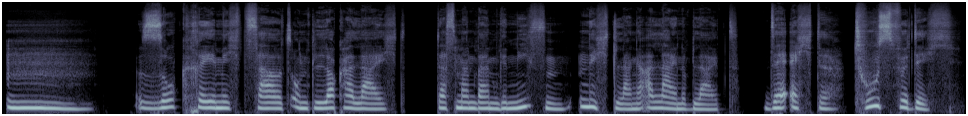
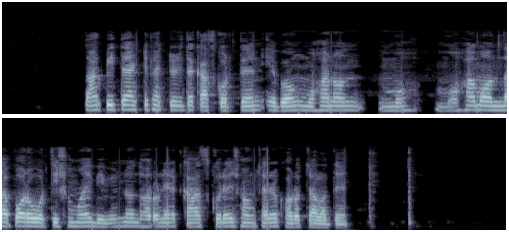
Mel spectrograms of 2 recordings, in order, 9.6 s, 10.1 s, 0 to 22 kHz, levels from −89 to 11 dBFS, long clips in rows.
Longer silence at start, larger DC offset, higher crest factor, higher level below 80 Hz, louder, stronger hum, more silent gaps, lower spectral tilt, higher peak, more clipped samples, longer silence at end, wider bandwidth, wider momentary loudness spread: second, 0.05 s vs 0.85 s; neither; about the same, 12 dB vs 16 dB; about the same, -58 dBFS vs -56 dBFS; second, -24 LUFS vs -18 LUFS; neither; first, 1.09-1.27 s, 4.05-4.35 s, 7.44-7.60 s, 8.46-8.52 s vs none; second, -5 dB/octave vs -7 dB/octave; second, -10 dBFS vs -2 dBFS; neither; second, 0.15 s vs 0.95 s; first, over 20 kHz vs 7.8 kHz; about the same, 12 LU vs 10 LU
